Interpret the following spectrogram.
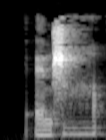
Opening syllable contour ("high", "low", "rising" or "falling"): low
